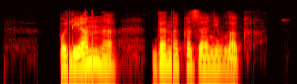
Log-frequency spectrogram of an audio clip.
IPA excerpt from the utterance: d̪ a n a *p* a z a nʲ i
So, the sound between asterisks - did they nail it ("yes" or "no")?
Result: no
